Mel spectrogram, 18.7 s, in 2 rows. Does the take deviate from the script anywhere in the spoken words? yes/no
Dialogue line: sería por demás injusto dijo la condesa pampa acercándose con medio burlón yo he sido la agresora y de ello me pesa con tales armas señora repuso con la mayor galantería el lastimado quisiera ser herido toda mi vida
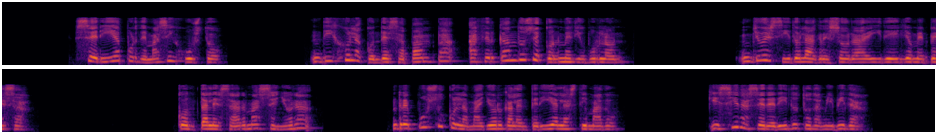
no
